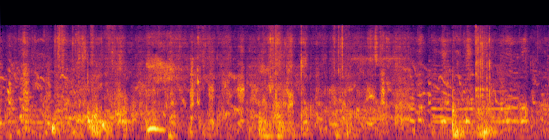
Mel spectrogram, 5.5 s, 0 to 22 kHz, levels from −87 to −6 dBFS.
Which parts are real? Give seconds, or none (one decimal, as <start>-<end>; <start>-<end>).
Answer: 0.0-0.8; 4.1-5.5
